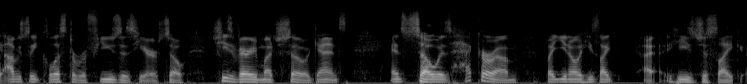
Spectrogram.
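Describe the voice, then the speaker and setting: A man with a lowish voice hosts a reaction video, casually reading lore aloud and slipping in his own remarks between passages. He's recorded close to the mic, and the sound is dry.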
